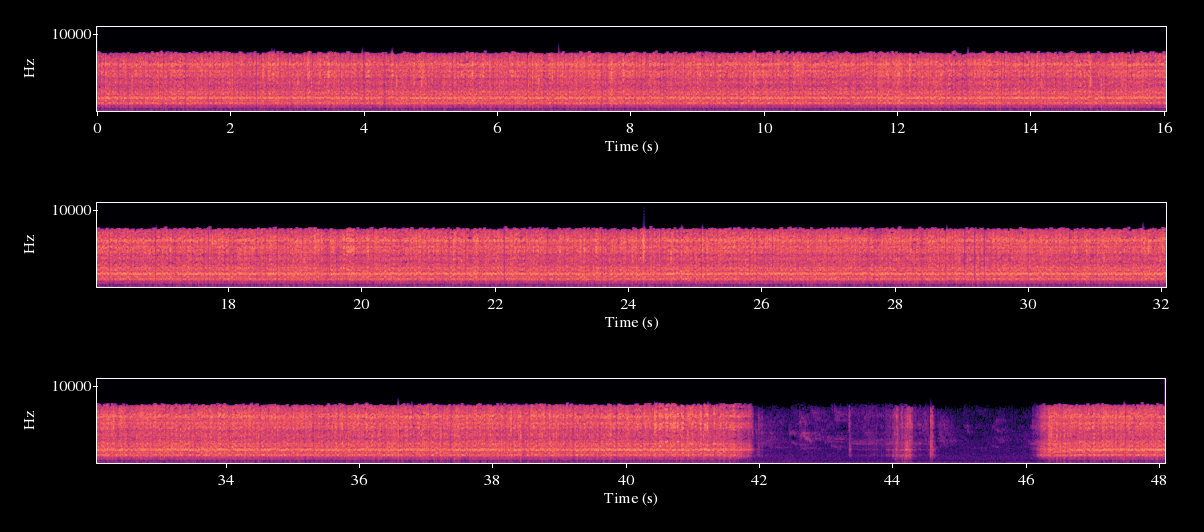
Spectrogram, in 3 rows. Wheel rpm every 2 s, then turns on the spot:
160, 160, 160, 160, 160, 160, 160, 160, 160, 160, 160, 160, 160, 160, 160, 160, 160, 160, 160, 160, 140, 0, 10, 110.
none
